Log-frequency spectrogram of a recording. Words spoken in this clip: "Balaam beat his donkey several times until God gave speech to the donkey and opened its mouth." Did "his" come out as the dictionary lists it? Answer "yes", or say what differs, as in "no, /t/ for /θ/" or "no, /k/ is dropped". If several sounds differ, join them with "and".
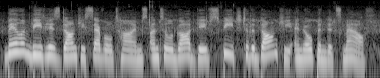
yes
